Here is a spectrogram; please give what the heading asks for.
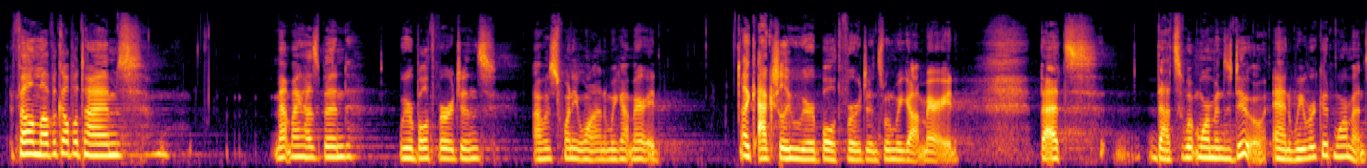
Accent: Salt Lake City, Utah, United States; I was born in Salt Lake City at the L D S Hospital.

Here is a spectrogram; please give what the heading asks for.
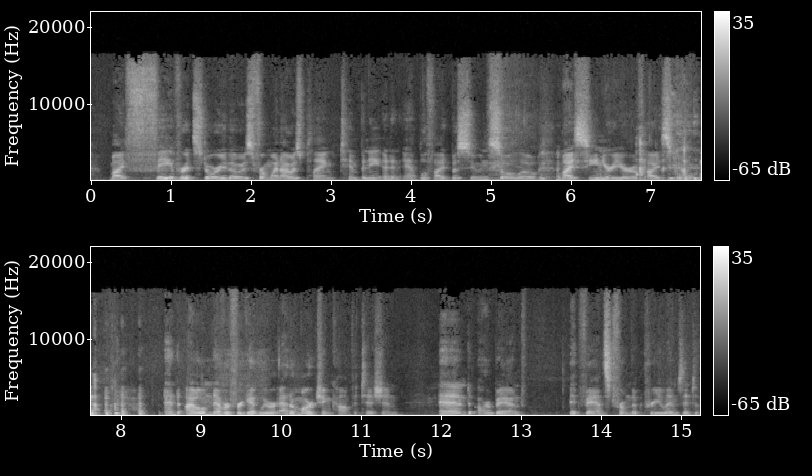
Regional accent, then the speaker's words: Round Rock, Texas, United States; moved away as an adult; also born or lived in Philadelphia; now in New York City, United States; I grew up in Texas in a town called Round Rock

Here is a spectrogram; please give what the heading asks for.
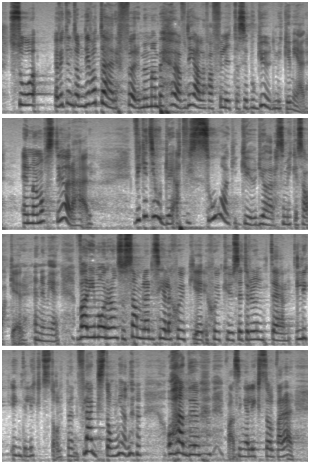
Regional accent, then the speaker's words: Lemera, South Kivu, DR Congo; Där växte jag upp, på Lemera.

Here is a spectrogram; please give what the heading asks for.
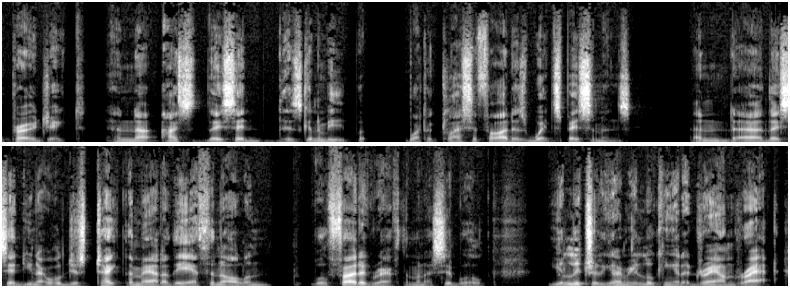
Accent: Egypt; now in Australia; I was actually born in Egypt

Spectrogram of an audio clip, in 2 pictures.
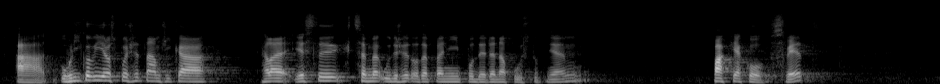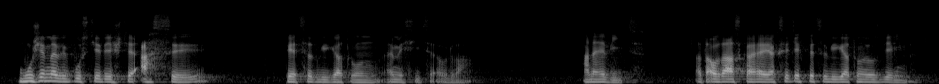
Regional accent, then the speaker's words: South Moravian Region, Czechia; Já jsem z Jižní Moravy

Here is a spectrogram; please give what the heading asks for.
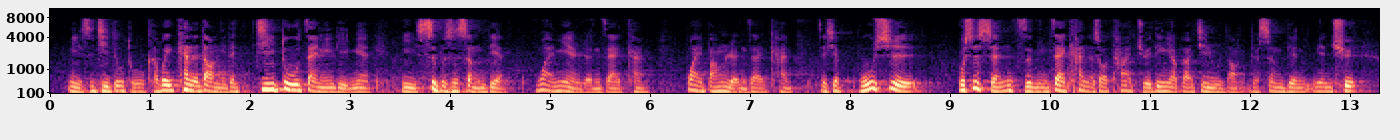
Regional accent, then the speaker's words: Taiwan; 身为台湾人

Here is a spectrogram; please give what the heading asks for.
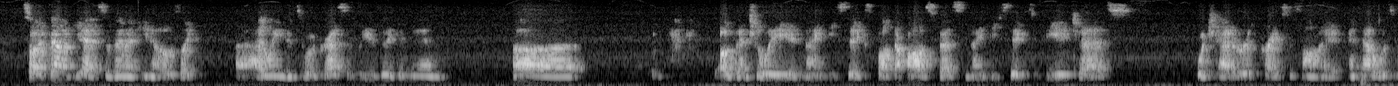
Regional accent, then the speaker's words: Burbank, California, United States; Yeah, I grew up in Burbank, California.

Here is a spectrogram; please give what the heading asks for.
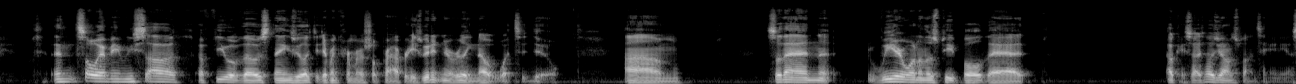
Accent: Chicago, Illinois, United States; moved away; also born or lived in Michigan; I grew up in Chicago, too

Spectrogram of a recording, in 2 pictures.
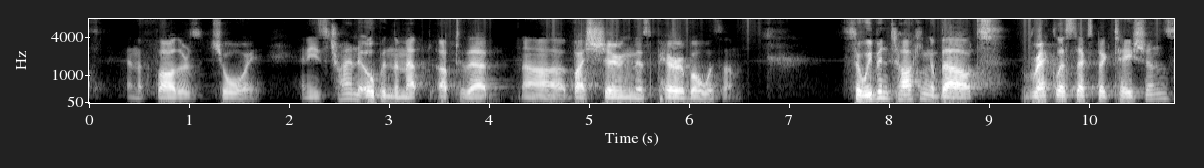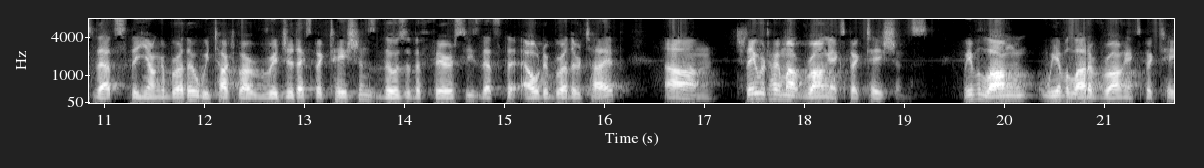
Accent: Albuquerque, New Mexico, United States; moved away; I spent some very formative years of my life growing up in Albuquerque, New Mexico.

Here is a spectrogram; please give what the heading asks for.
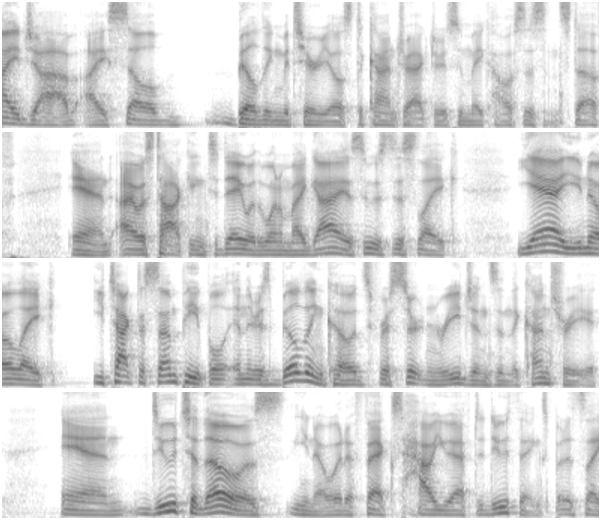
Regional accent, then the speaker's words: Texas, United States; It's I'm originally from Texas. I'm from the South.

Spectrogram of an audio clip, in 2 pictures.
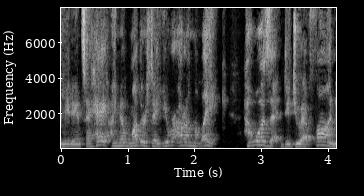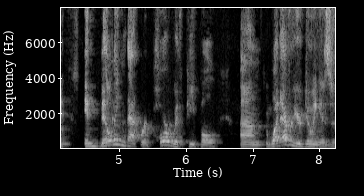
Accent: Ohio, United States; moved away; also born or lived in Washington; I'm originally from Ohio

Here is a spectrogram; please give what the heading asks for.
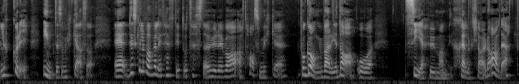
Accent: Vara, Västra Götaland, Sweden; moved away as an adult; also born or lived in Lund; now in Stockholm, Sweden; jag kommer ifrån Västergötland, eh, ifrån ett litet ställe som heter Vara

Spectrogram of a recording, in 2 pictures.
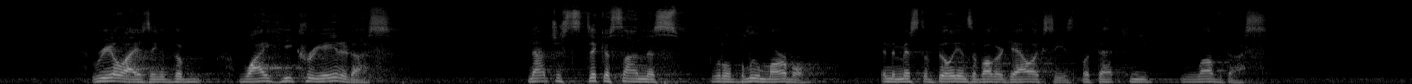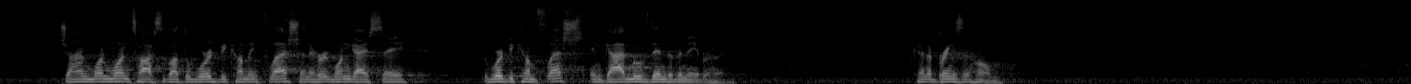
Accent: Wisconsin, United States; I'm from Wisconsin.

